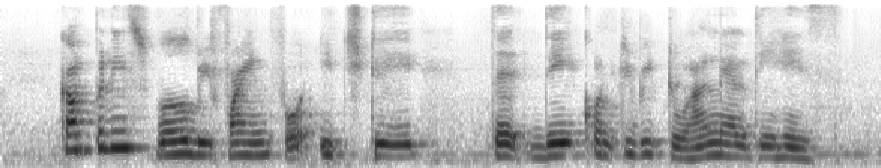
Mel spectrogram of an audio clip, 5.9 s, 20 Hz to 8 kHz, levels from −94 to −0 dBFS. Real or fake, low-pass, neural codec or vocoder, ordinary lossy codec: fake; 7.2 kHz; codec, 16 kHz, 2 kbps, X-Codec, HuBERT features, trained on balanced general audio; none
